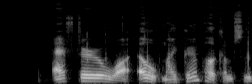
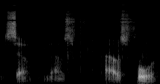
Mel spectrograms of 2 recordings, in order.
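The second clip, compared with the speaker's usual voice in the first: muttered count; 11 dB quieter than usual. Real, not acted. Counting items under his breath.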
